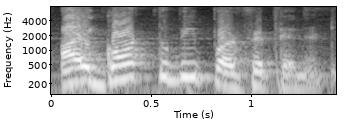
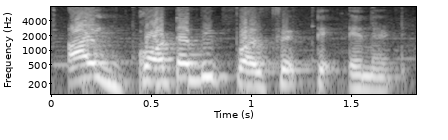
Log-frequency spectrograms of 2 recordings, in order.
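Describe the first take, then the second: First: 'Got to' is said as two full words. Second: 'Got to' is run together as 'gotta'. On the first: "आप गॉट टू भी बोल सकते हैं" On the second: "गॉट टू को short में गोटा बोला जाता है"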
